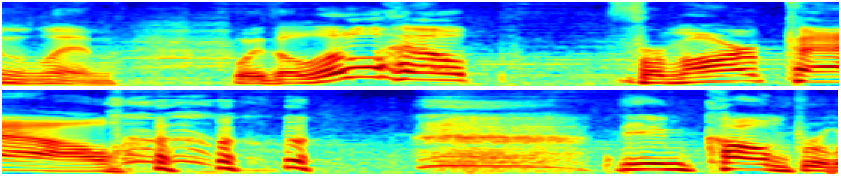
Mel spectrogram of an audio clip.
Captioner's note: laughs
